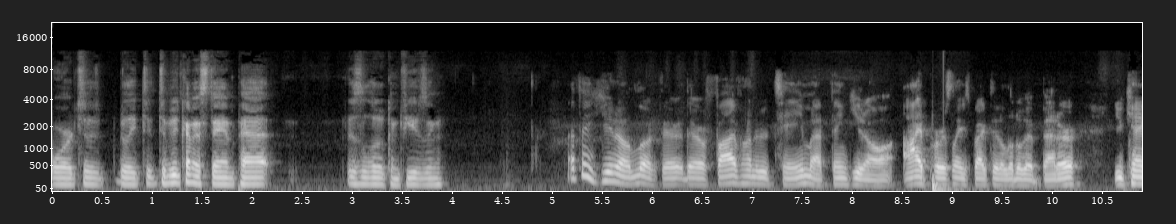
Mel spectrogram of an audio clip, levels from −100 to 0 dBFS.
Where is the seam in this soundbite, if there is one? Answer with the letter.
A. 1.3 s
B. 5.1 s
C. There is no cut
A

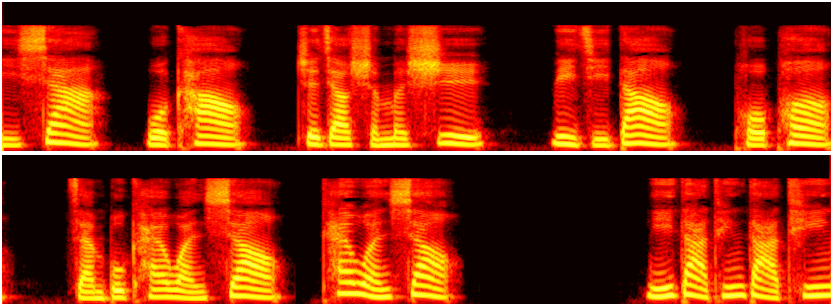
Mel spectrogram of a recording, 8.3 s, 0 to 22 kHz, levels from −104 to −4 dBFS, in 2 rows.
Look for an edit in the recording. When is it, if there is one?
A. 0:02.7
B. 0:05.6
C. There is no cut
B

